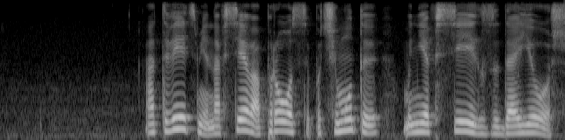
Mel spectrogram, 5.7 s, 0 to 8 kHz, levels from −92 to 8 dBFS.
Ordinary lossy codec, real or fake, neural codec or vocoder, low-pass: none; real; none; 7.2 kHz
